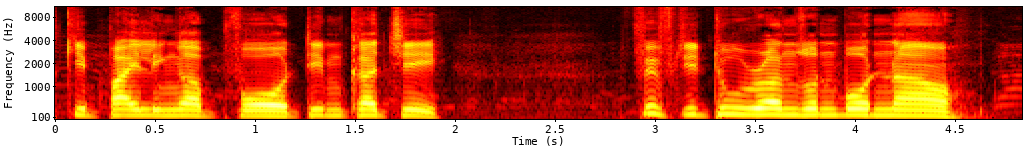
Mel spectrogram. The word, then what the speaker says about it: Kuchi: It's Kachi, not Kuchi.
